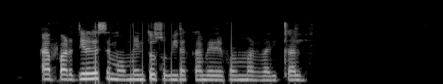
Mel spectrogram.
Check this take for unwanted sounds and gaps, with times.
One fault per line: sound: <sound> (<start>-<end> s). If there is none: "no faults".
no faults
